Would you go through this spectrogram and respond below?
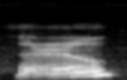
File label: short voyels arabic alphabet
